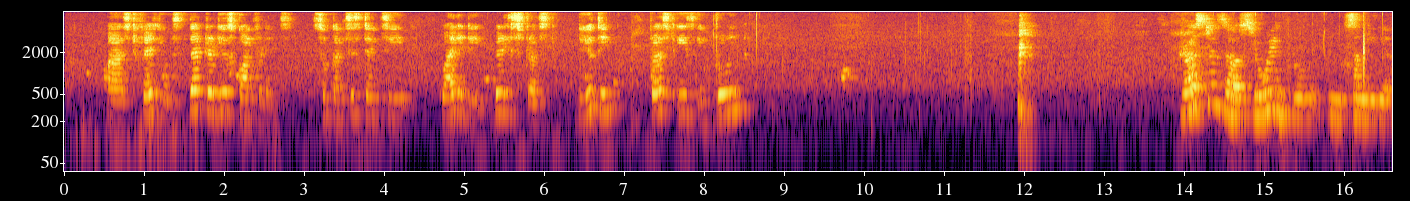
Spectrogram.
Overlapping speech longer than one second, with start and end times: none

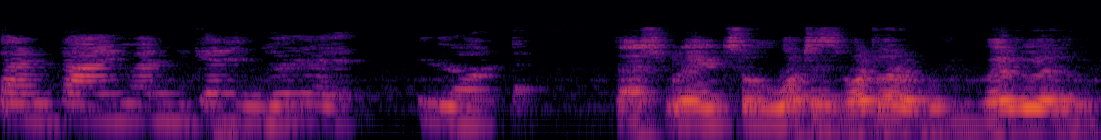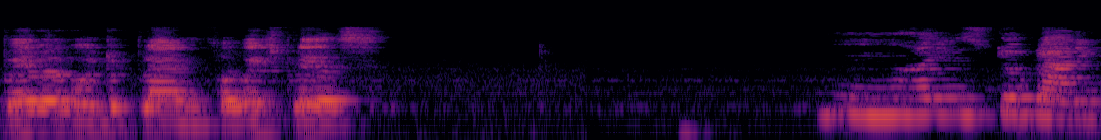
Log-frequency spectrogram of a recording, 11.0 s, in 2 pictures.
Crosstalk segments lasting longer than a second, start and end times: none

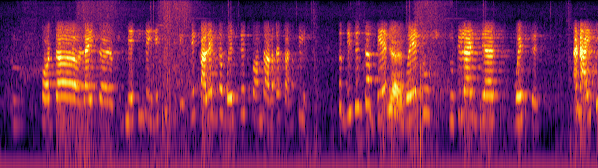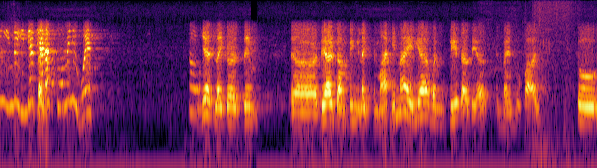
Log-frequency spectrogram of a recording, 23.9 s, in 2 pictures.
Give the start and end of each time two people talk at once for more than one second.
none

